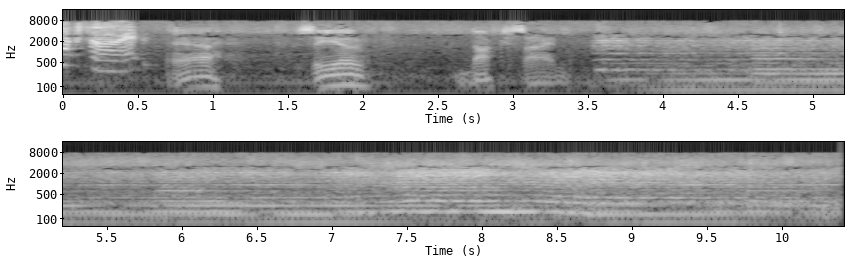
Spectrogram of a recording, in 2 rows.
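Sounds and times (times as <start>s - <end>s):
speech: 0.8s - 4.8s, 7.5s - 8.7s
motor launch engine droning: 3.6s - 10.4s.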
